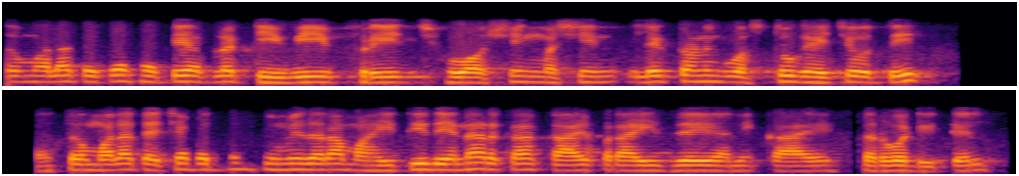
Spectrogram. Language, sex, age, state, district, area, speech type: Marathi, male, 30-45, Maharashtra, Thane, urban, conversation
